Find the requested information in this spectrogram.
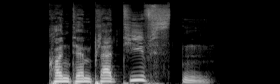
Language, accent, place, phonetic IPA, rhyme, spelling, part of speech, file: German, Germany, Berlin, [kɔntɛmplaˈtiːfstn̩], -iːfstn̩, kontemplativsten, adjective, De-kontemplativsten.ogg
- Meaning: 1. superlative degree of kontemplativ 2. inflection of kontemplativ: strong genitive masculine/neuter singular superlative degree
